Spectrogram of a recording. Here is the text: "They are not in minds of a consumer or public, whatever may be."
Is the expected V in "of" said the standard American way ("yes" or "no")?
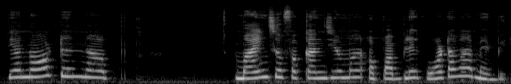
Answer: no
